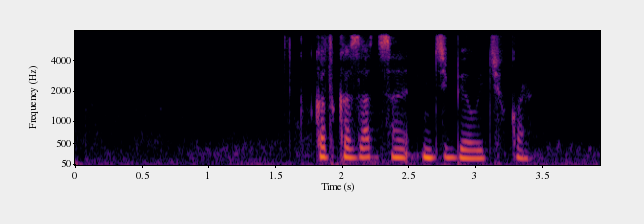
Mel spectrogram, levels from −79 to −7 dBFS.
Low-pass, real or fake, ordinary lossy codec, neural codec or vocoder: 7.2 kHz; fake; none; codec, 16 kHz, 1 kbps, X-Codec, HuBERT features, trained on LibriSpeech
